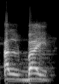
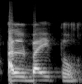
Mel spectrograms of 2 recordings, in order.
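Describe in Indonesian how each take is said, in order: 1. Kata itu berakhir dengan bunyi t. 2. Kata itu berakhir dengan bunyi tu. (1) "Tapi al-bait" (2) "Ini tak biasa"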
